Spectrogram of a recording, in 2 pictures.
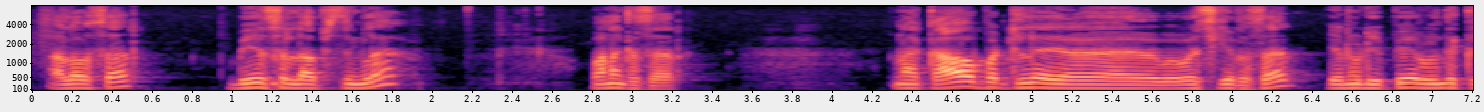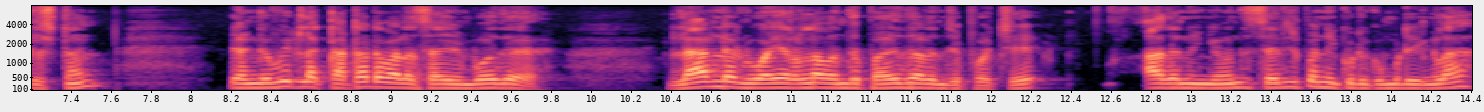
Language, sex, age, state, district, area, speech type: Tamil, male, 45-60, Tamil Nadu, Dharmapuri, rural, spontaneous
